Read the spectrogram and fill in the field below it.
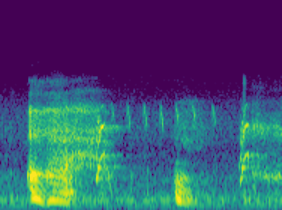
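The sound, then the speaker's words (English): A small, playful pup out in the street gives a few short, high yaps and whines, four bursts spaced about half a second to a second apart, clear with no talking. “Hey, look at there at that little old dog out in the street there.”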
